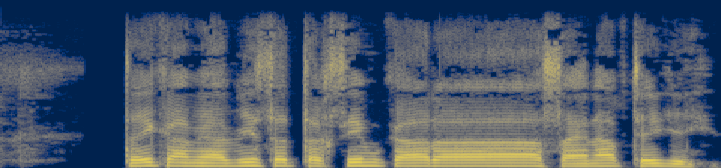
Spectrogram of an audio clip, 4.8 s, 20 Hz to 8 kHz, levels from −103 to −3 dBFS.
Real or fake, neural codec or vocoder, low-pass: real; none; 7.2 kHz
